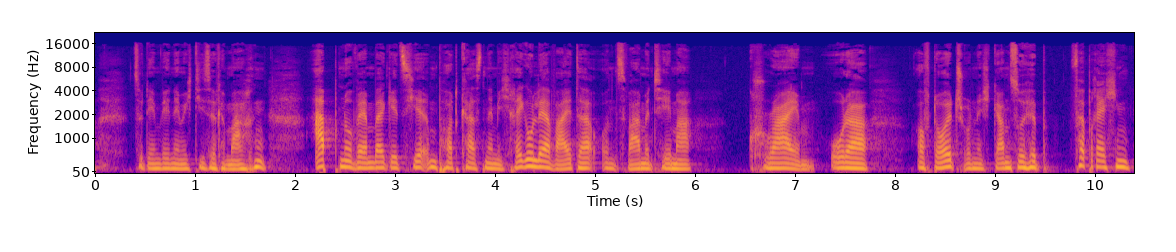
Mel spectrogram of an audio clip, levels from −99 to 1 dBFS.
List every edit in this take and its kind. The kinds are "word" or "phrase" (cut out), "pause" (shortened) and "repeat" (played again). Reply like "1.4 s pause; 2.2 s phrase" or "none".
1.2 s word; 5.6 s word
